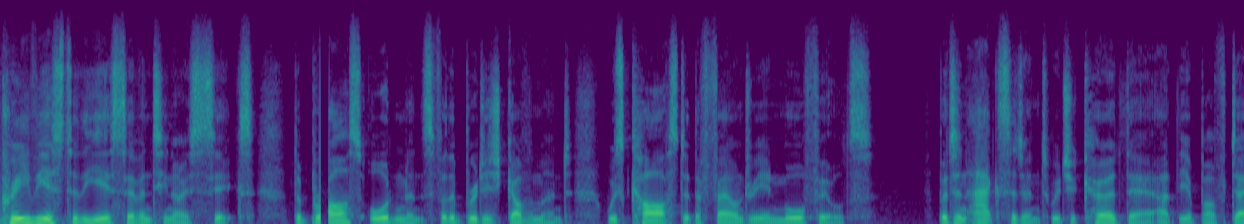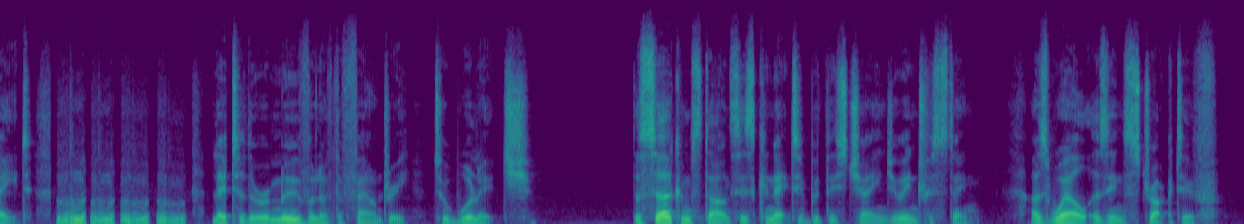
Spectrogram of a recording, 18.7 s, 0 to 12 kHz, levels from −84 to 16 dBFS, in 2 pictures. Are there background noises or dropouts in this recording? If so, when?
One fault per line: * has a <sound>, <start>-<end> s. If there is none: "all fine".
* has a dropout, 2.4-2.5 s
* has a laugh, 9.8-10.7 s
